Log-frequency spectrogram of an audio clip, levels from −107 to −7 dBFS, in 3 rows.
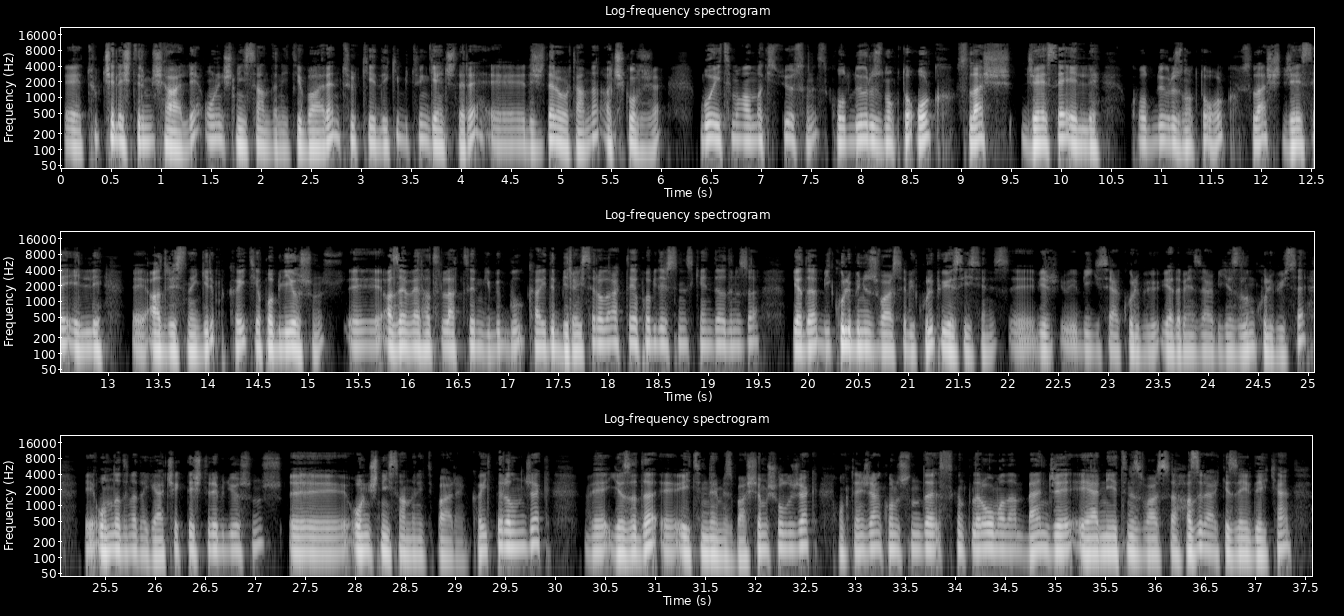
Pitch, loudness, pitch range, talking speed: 130 Hz, -34 LUFS, 120-145 Hz, 130 wpm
